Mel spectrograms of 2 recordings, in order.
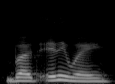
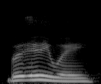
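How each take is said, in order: The two takes are said the same way.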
